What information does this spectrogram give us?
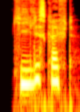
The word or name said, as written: kileskrift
